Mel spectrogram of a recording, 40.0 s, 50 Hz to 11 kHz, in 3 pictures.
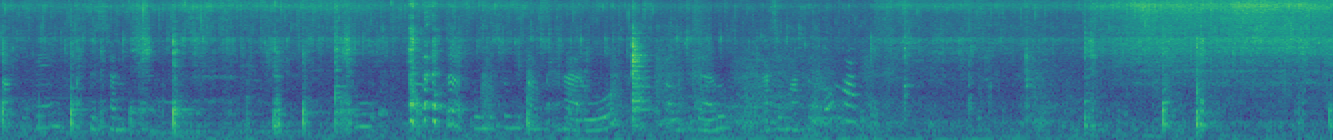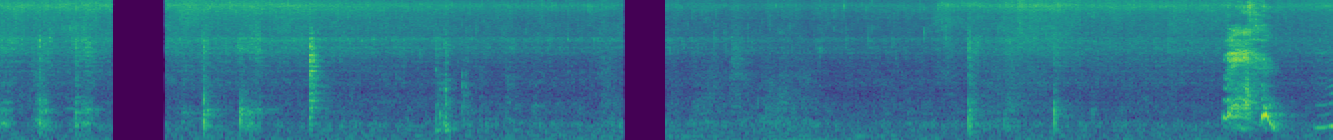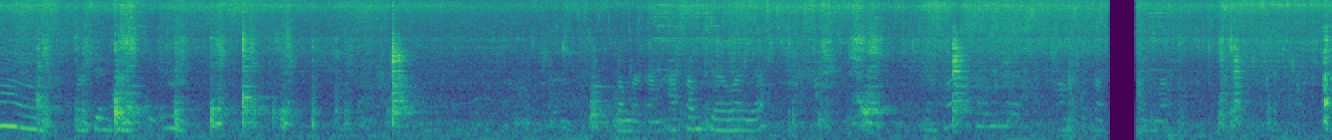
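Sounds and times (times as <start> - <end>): metal spatula scraping a pan: 0.0 - 14.4, 15.0 - 16.7, 20.2 - 21.6, 22.7 - 24.4, 27.0 - 37.5, 38.1 - 39.9
food sizzling in a wok: 0.0 - 39.9.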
